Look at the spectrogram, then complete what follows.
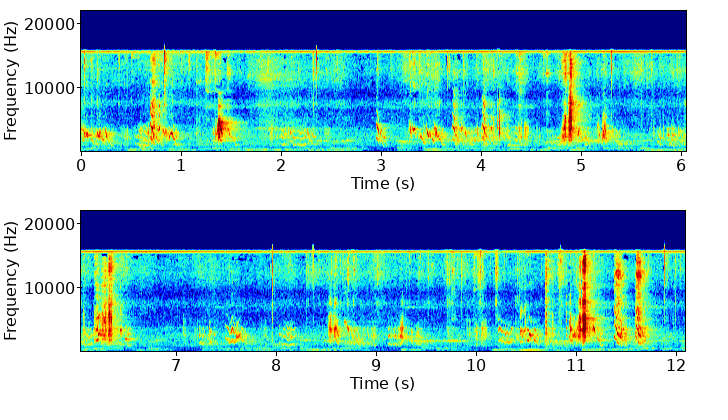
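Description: Caged budgerigars chirping and chattering, with many short, sharp squawks scattered throughout and a loud one about eleven seconds in.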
